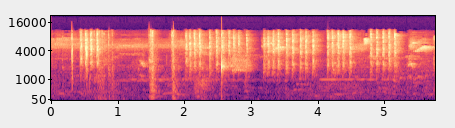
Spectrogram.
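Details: Eurasian tree sparrows in a fight give dense, high-pitched chirping in rapid rattling bursts, each about a second long, broken by brief gaps and a few lower, scratchy notes.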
